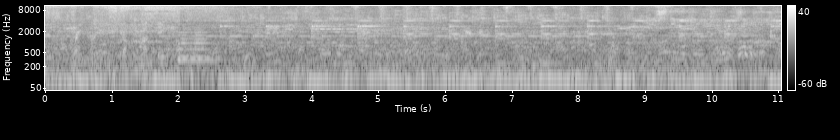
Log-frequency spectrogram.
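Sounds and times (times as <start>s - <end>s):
music with bass beat: 0.0s - 11.0s
voices: 0.0s - 11.0s
train horn: 1.9s - 2.8s.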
